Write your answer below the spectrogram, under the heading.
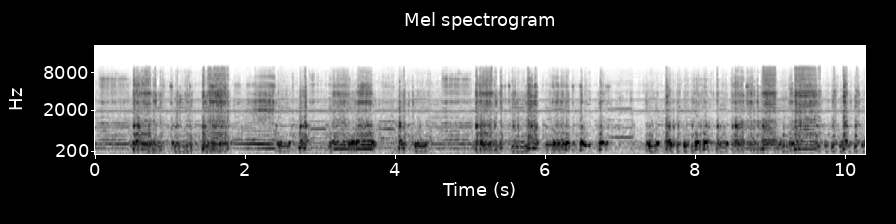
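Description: MakerBot kit 3D printer's stepper motors whining through its moves while printing, in short pitched tones that jump to a new pitch every fraction of a second as the build platform shifts back and forth. A steady high tone runs underneath.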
